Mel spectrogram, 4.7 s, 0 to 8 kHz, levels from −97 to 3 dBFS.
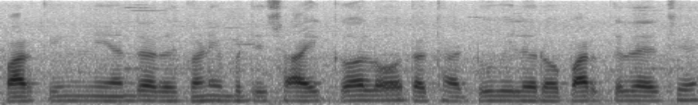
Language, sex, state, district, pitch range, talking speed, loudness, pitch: Gujarati, male, Gujarat, Gandhinagar, 125-135 Hz, 155 wpm, -19 LUFS, 130 Hz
